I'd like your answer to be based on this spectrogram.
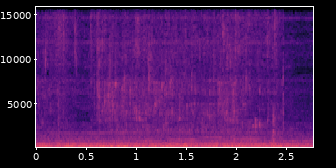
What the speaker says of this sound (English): Alright, pasta's good. It's al dente. Let's drain that.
